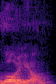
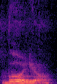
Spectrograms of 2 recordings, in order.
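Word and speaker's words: voglio: or a cappuccino okay now I want you volume you volume I want you volume I want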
